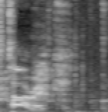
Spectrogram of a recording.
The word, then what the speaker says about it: Tarek: It's Tarek, you know, like your typical Arabic way.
